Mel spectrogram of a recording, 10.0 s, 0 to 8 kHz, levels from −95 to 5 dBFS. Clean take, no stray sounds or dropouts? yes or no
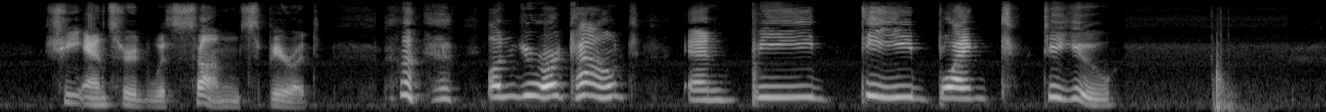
no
